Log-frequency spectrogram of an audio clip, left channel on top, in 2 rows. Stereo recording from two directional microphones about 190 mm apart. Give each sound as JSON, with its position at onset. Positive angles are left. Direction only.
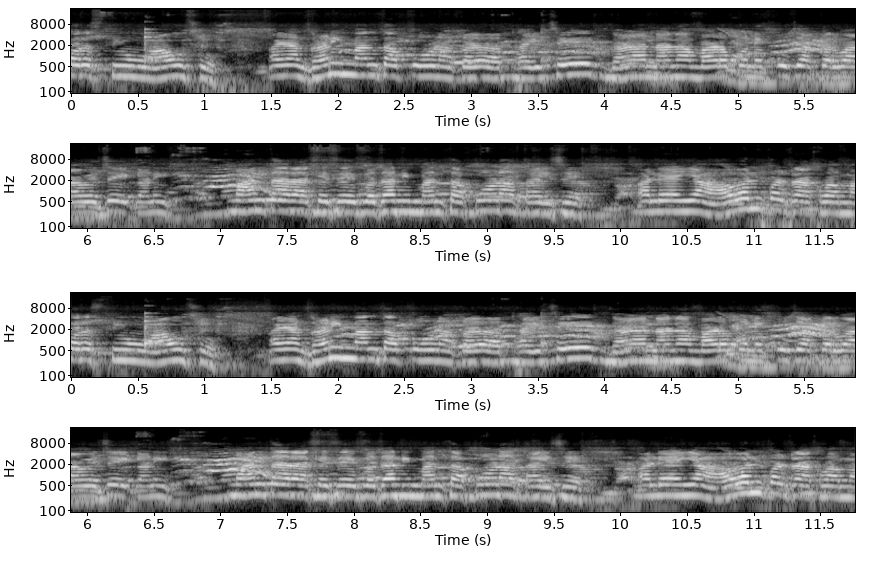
{"t": 1.5, "sound": "a woman's voice", "side_deg": 15}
